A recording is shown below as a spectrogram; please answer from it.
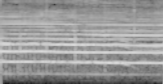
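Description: Siren of the police motorcycles escorting the race, held on one steady high pitch.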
